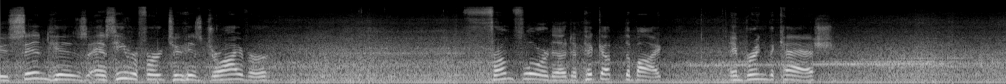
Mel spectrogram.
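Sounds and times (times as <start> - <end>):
motorcycle engine hum: 0.0 - 10.0
wind and road noise: 0.0 - 10.0.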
